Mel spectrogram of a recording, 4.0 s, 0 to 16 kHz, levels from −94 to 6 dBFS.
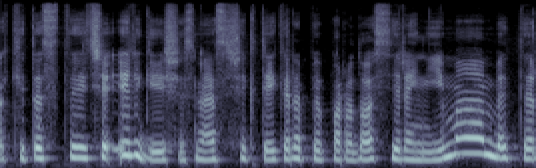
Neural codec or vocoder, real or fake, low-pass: none; real; 14.4 kHz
